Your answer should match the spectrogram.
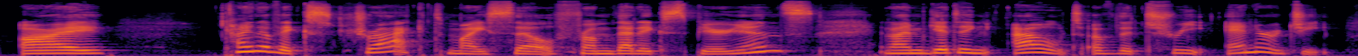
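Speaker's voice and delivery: ordinary talk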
